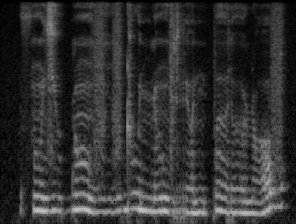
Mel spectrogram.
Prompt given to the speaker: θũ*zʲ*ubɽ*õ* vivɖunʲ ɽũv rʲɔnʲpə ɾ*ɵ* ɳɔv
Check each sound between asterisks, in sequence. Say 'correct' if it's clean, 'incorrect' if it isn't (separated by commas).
correct, correct, correct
